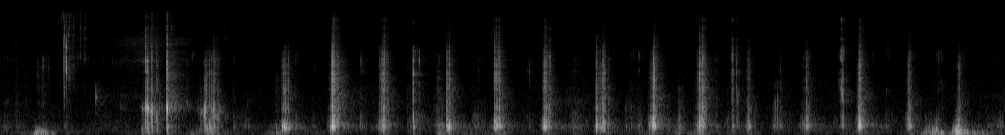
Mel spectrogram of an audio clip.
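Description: Crunching and chewing of dry, crumbly pieces of peschanka, an edible clay, in a steady run of about two crunches a second.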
